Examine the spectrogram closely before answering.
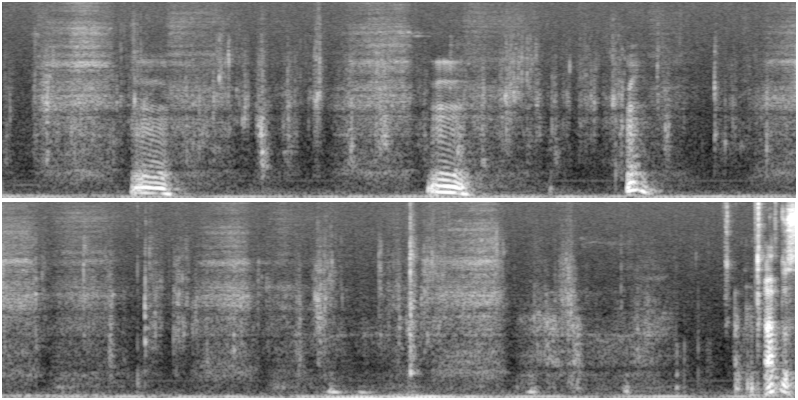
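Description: A young man sniffs deeply, close to the microphone.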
